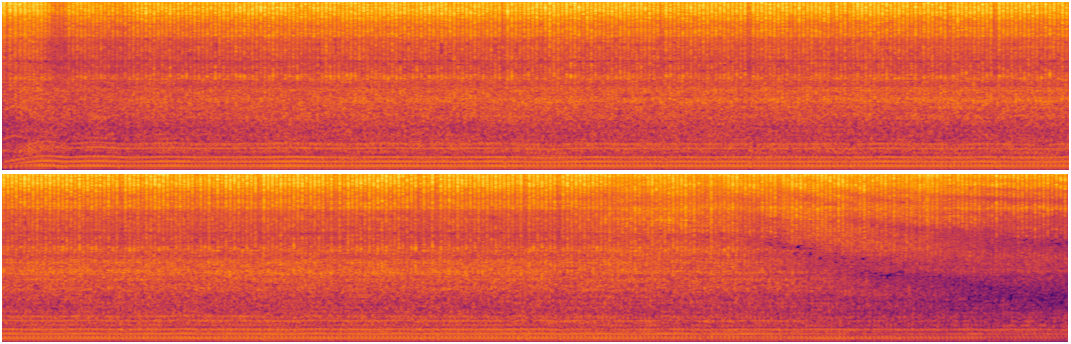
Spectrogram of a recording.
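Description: Walk-behind lawnmower's gasoline engine catching as a cordless drill spins it over, rising quickly to speed and then running steadily. The sound grows a little fainter near the end.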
